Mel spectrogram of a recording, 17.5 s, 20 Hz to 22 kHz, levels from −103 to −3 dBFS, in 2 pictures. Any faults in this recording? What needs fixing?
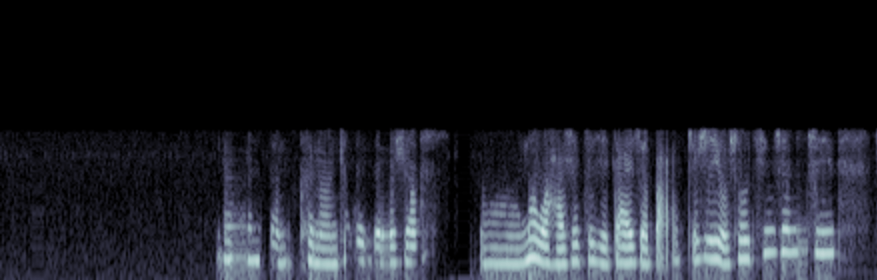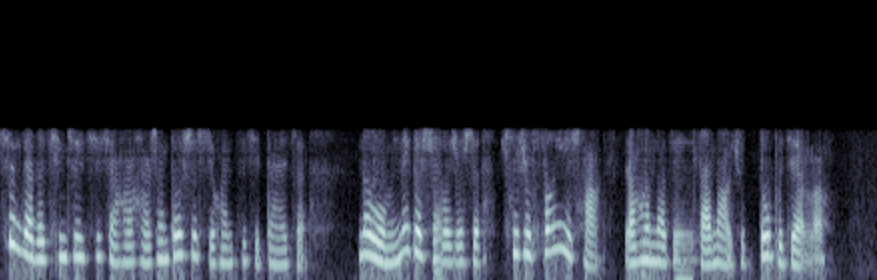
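The speech has been passed through the GSM full-rate codec at 13 kbps, which rebuilds the vocal tract from coarse pulse excitation and discards everything above 4 kHz. Throughout, the sound is plainly buzzy and gravelly, with a dull, band-limited top end.

Lost GSM frames were patched by repeating the last good frame at a falling level. This produces a brief rough, metallic ring at 0.34 s (100 ms), 2.3 s (160 ms), 7.98 s (100 ms), 13.12 s (60 ms) and 15.52 s (180 ms). Between 3.82 and 4.03 s the losses are scattered, the longest run about 70 ms.

To prevent both, carry the call over a wideband codec on a link with error protection or redundancy, so that the buzz and the dropouts never form.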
